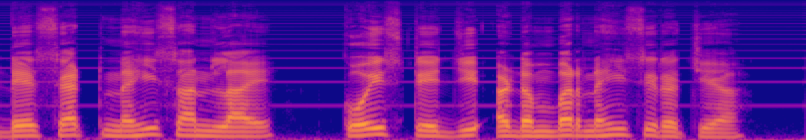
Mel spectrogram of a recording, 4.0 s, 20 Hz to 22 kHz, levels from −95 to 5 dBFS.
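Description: There's USB whine all the way through the speech: a steady 1 kHz tone, loudest at its 3 kHz harmonic, sitting about 35 dB under, from bus current leaking into ground.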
